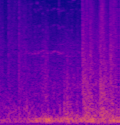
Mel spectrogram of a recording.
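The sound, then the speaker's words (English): Armored LAVs at the edge of a field fire heavy artillery at distant targets, a dense, continuous roar of gunfire with several heavier booming bursts rising out of a rumbling, crackling wash. “a group of LAVs take up positions at the edge of a field and open fire with their heavy artillery at distant targets.”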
